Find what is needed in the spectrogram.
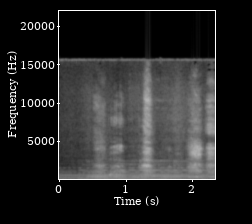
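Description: A woman crying with a few gasping sobs over steady, sustained background music.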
